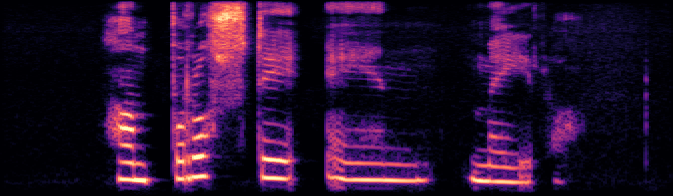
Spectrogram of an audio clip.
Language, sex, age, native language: Icelandic, male, 9, Icelandic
